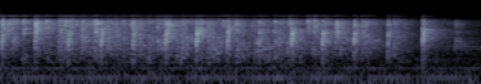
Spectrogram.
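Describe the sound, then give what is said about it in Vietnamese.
A Buddhist assembly applauds steadily, many hands clapping in a dense, continuous patter that holds at an even level for several seconds, with a few sharper claps standing out near the end. “Thành vì vậy mình cũng nên vỗ một tràng pháo tay.”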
